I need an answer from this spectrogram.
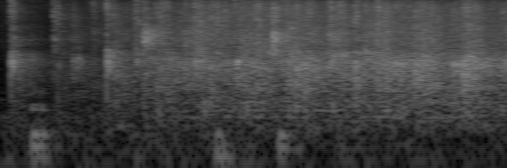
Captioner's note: applause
